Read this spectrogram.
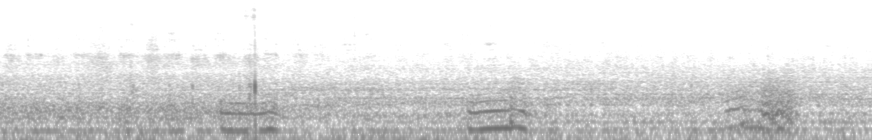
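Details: Three low, rough snores spaced a few seconds apart from a tiny sleeping cat, heard over a headset and partly masked by steady background rumble; loud snoring for her small size.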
